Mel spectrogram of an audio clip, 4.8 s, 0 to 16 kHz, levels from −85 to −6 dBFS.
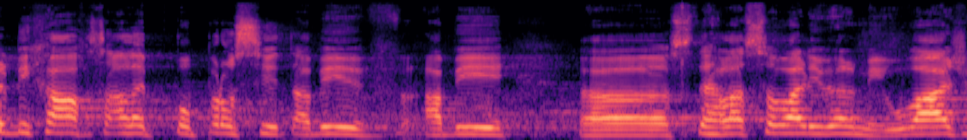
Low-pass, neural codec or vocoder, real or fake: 14.4 kHz; none; real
